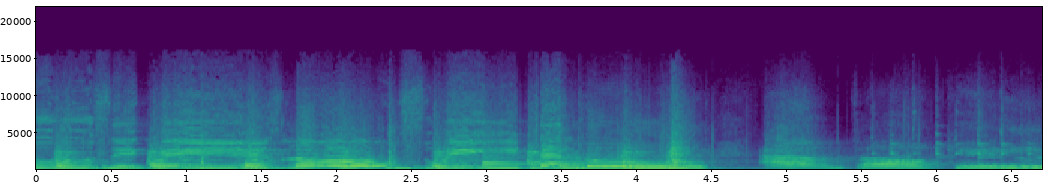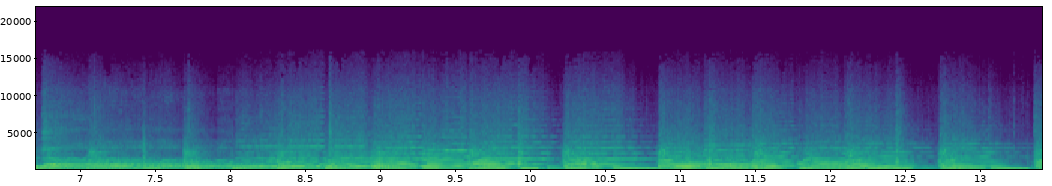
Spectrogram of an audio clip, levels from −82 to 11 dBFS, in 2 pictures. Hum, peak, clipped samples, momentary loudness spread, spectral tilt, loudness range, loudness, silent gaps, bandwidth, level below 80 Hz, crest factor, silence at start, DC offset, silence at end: none; -2 dBFS; under 0.1%; 8 LU; -5.5 dB/octave; 3 LU; -18 LUFS; none; 14 kHz; -28 dBFS; 14 dB; 0 s; under 0.1%; 0 s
